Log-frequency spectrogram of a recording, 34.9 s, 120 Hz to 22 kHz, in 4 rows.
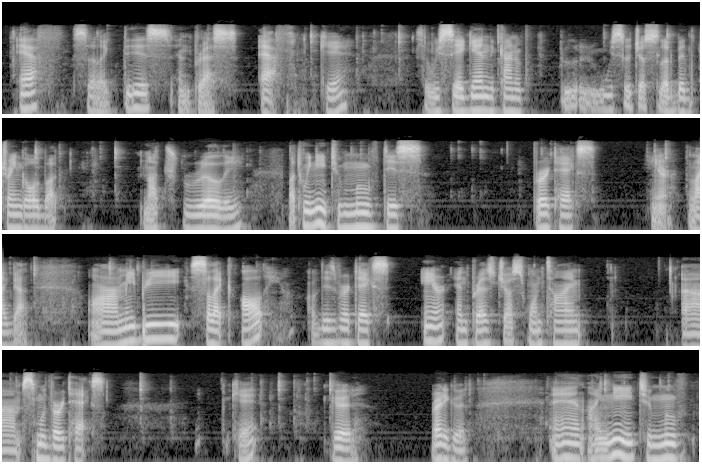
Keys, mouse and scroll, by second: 0.7 f, 1.6 click, 2.3 middle click, 3.3 right click, 3.4 f, 3.8 Tab, 4.5 ctrl+s, 5.5 Tab, 6.3 a, 6.7 c, 7.3 click, 8.2 Tab, 9.2 ctrl+s, 10.9 Tab, 11.6 z, 11.9 z, 13.7 z, 14.3 z, 15.2 Tab, 15.6 ctrl+s, 16.4 Tab, 17.1 a, 17.7 c, 24.4-27.1 right drag, 25.2-28.4 drag, 25.8-27.1 middle drag, 27.1 Tab, 27.6 ctrl+s, 29.7 ctrl+s, 30.4 Tab, 31.1 a, 31.8-34.8 middle drag, 34.7 click, 34.7 right click.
